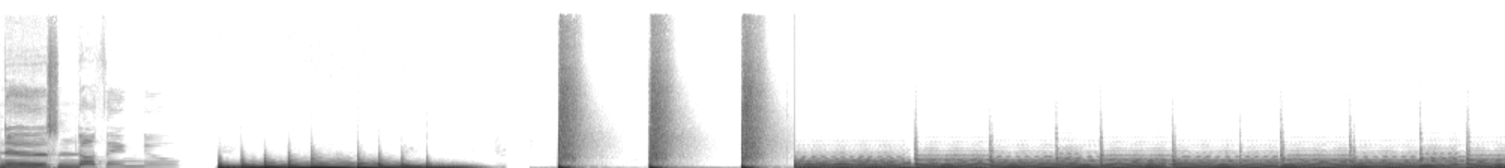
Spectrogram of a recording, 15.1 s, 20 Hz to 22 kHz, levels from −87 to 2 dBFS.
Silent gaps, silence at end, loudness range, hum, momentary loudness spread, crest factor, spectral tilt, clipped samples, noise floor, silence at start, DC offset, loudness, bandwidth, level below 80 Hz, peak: 5.20-5.29 s; 0 s; 6 LU; none; 13 LU; 14 dB; -7 dB/octave; under 0.1%; -68 dBFS; 0 s; under 0.1%; -24 LUFS; 19.5 kHz; -28 dBFS; -8 dBFS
